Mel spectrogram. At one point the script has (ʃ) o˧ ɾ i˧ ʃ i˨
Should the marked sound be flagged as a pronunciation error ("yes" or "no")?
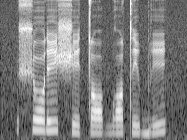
no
